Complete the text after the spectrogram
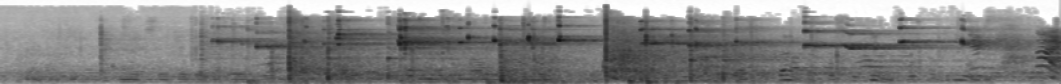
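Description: Rackets smack a shuttlecock back and forth in a quick rally.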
